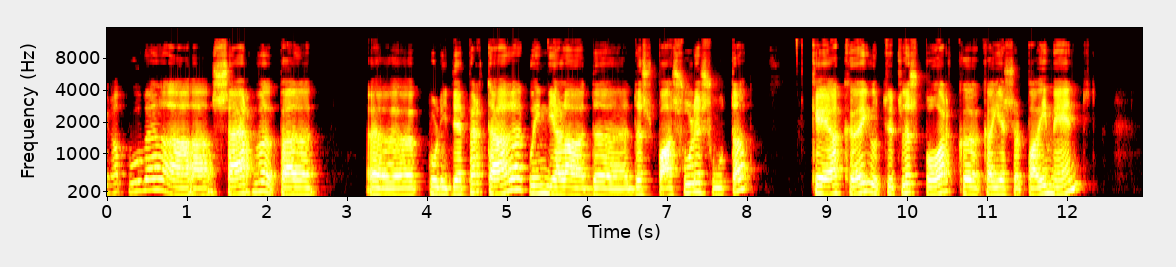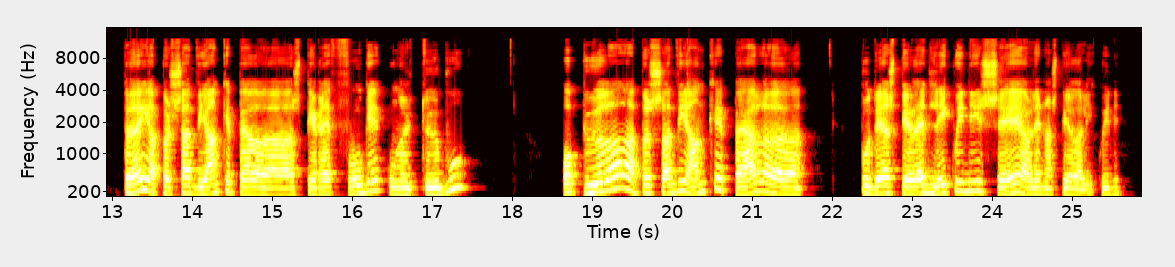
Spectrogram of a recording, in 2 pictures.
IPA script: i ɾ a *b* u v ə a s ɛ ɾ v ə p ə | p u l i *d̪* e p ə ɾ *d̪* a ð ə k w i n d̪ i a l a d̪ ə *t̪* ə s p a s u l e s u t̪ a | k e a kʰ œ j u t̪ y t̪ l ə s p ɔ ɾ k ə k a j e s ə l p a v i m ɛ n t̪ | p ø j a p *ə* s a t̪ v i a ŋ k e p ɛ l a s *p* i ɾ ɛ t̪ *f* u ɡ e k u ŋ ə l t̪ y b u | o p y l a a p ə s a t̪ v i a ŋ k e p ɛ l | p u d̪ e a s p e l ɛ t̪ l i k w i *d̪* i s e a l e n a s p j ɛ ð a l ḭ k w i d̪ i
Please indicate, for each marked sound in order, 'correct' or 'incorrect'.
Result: incorrect: p, correct, incorrect: t̪, incorrect: d̪, correct, correct, correct, correct

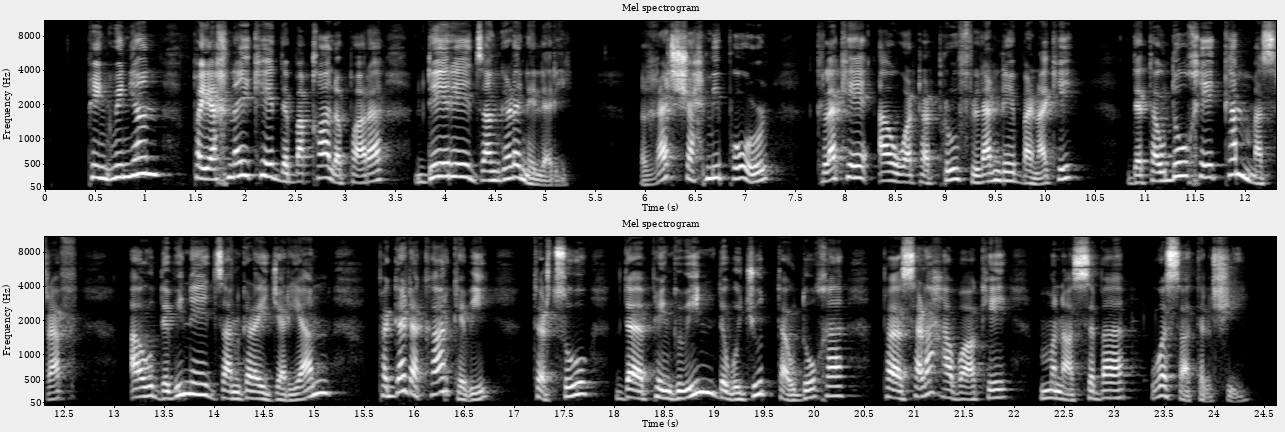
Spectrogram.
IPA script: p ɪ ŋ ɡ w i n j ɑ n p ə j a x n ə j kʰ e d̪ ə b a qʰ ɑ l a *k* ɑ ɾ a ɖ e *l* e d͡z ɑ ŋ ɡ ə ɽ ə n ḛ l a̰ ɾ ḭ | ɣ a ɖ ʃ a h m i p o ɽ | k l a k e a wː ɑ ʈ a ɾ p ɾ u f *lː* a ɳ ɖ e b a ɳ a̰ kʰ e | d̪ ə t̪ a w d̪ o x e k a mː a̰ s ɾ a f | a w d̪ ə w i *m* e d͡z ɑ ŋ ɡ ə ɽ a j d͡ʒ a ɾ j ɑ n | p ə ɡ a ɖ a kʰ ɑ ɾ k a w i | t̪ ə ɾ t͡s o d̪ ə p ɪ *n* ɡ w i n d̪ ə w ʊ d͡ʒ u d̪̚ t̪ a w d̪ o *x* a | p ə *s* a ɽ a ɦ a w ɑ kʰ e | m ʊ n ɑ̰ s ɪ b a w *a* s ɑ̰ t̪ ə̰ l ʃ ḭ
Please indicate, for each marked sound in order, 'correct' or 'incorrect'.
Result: incorrect: p, incorrect: ɾ, incorrect: l, incorrect: n, incorrect: ŋ, correct, correct, incorrect: ə

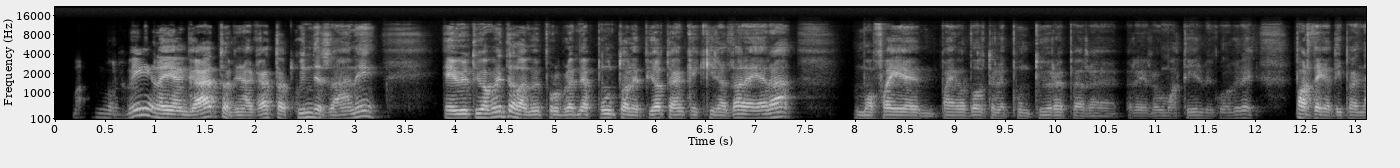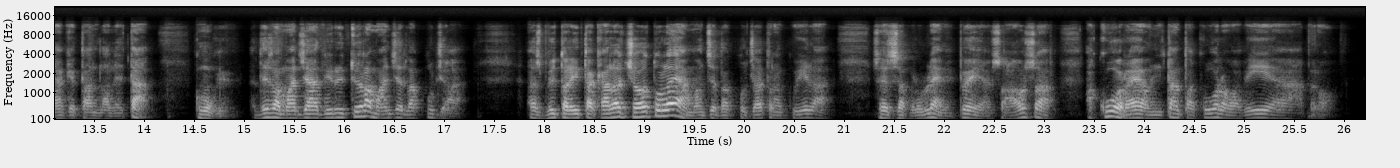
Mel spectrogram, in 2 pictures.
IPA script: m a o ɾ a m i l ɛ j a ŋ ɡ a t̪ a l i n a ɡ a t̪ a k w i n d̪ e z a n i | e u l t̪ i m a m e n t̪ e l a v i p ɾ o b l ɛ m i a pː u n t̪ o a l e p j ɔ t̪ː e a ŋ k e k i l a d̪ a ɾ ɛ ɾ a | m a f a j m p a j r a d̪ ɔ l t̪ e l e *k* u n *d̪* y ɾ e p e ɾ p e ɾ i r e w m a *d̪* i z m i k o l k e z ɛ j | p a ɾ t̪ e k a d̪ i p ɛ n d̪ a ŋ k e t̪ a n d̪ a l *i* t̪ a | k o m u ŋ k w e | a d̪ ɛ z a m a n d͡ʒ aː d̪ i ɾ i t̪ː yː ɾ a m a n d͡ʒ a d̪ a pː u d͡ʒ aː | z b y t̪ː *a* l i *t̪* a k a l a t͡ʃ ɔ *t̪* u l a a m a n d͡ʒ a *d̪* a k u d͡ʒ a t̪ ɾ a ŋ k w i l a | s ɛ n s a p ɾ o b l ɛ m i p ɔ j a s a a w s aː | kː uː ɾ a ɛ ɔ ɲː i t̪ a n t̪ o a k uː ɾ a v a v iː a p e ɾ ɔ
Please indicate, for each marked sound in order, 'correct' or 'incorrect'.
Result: incorrect: p, incorrect: t̪, incorrect: t̪, incorrect: e, correct, correct, correct, correct

